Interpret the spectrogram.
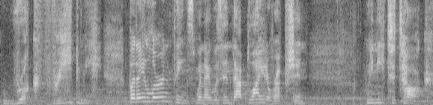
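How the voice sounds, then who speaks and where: Freed captive mage played by a woman for a game: medium pitch, slow, halting, earnest, slight background noise. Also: close to an everyday voice. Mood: shaken, urgent. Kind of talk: dramatic game cutscene acting. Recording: faint ambient noise behind the voice.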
